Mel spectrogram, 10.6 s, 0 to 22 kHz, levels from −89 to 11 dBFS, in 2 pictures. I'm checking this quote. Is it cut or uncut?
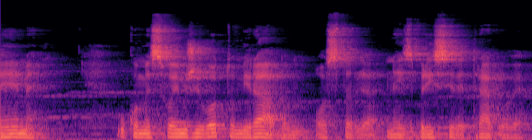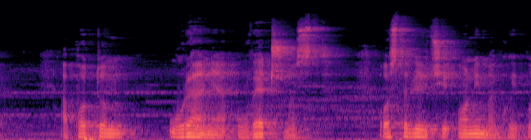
uncut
